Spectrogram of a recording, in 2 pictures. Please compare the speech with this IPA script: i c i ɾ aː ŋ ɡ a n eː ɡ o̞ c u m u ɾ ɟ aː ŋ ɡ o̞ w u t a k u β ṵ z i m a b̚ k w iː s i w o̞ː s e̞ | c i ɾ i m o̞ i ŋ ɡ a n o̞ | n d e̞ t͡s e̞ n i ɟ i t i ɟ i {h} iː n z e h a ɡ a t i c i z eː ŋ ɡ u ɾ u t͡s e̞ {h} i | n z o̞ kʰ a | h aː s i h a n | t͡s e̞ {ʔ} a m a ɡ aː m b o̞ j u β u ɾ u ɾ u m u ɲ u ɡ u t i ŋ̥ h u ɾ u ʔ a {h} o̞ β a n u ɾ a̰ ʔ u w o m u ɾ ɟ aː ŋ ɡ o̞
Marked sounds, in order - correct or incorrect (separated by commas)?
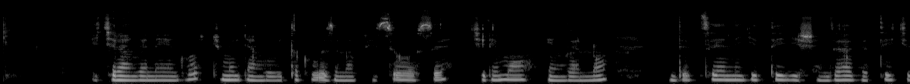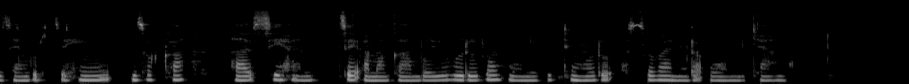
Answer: incorrect, correct, correct, incorrect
